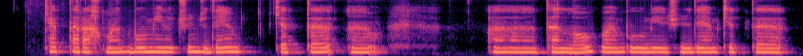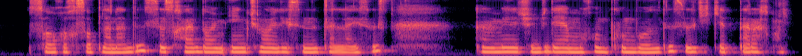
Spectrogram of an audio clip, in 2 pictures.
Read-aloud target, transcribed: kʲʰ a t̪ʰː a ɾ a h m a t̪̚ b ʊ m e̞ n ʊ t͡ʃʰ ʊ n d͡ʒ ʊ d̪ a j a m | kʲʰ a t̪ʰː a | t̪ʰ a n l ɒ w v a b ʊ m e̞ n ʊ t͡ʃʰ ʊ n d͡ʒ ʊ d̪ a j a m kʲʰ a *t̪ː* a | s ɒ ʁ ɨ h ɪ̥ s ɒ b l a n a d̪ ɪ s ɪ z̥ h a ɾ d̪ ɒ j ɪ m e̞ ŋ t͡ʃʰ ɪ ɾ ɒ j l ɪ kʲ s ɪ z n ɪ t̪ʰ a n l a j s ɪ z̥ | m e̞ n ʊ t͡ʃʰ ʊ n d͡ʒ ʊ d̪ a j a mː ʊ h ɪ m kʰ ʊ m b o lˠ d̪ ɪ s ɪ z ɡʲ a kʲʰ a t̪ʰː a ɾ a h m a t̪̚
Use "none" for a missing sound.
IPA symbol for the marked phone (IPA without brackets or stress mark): t̪ʰː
